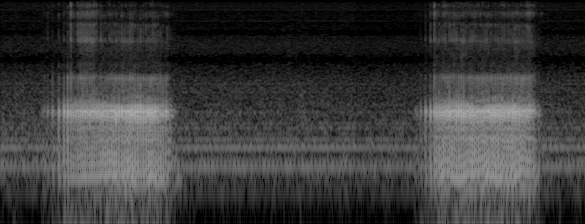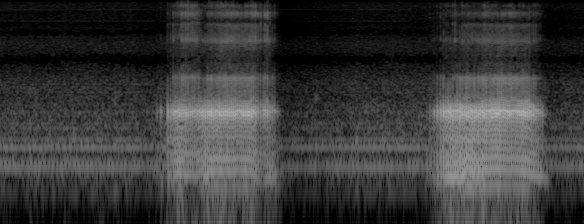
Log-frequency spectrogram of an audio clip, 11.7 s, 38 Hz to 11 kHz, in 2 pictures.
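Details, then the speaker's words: Boston Terrier snoring: four regular, buzzing snores about every three seconds, roughly 20 breaths a minute; ordinary snoring in a short-nosed dog. "Who's snoring? Louie, you snoring."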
